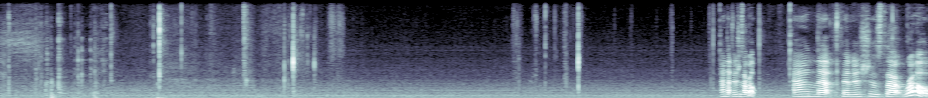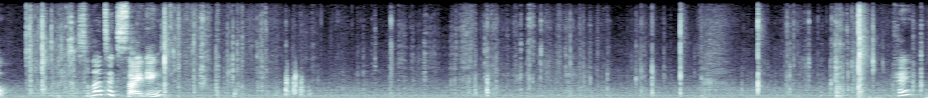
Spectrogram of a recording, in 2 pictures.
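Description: A plastic sleeve crinkles and rustles.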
